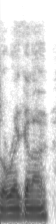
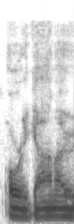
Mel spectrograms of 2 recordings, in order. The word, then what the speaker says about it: oregano: whether it was um usually was oregano or oregano depending on how you want to pronounce it um and they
